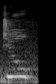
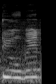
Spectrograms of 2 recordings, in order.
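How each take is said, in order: First: The word ends on the consonant sound. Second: The word ends with an extra vowel sound. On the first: The speaker calls it right. "ट्यूब पढ़ते हैं" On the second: The speaker calls it wrong. "ट्यूबे नहीं"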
